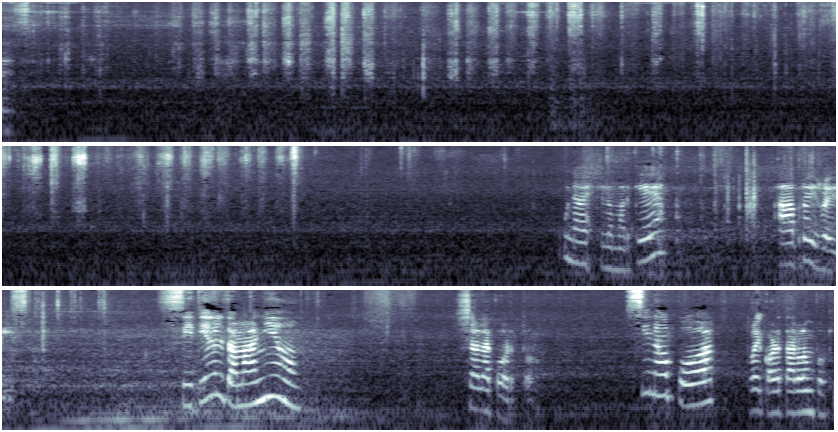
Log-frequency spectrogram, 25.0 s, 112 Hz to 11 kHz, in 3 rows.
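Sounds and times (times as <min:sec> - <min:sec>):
scissors snipping paper: 0:00.0 - 0:11.4.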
